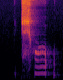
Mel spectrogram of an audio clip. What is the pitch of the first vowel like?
falling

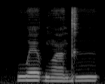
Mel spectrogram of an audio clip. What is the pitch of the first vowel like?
high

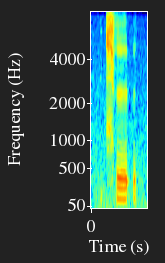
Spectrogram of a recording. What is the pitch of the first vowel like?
low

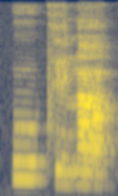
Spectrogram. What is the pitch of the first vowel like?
high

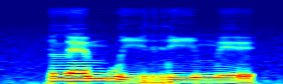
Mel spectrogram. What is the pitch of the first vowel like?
high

